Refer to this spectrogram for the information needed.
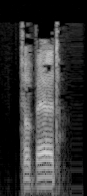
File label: "Tibet", English; nouns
